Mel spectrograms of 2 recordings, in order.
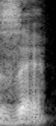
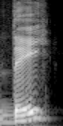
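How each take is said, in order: First: The word starts with a z sound. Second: The word starts with a th sound. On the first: The speaker calls it wrong. "ни в коем случае не говорите «ze»" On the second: The speaker calls it right. "Лучше скажите «they»"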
